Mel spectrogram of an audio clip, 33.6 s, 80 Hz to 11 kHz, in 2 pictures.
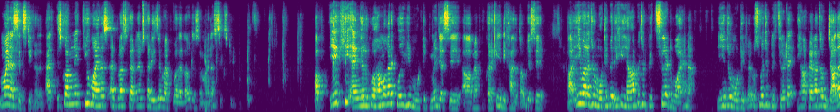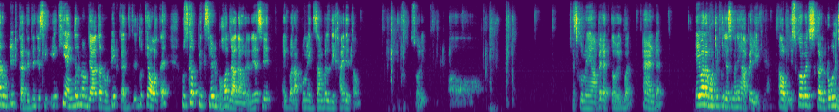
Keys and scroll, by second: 4.0 KP_Subtract, 4.2 6, 4.7 0, 5.4 Return, 7.6 ctrl+space, 11.6 ctrl+space, 12.8 ctrl+space, 14.2 space, 20.0 space, 23.6 b, 24.8 ctrl+space, 25.6 b, 26.8 v, 31.1 ctrl+space, 33.1 ctrl+j, 33.4 ctrl+t.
